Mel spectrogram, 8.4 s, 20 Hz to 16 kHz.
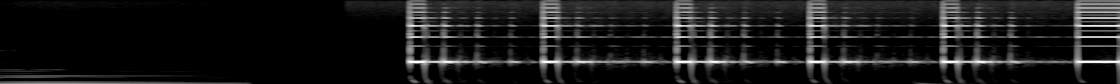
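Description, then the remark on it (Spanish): A brief low tone fades to silence, then the hourly time signal of Spain's COPE radio marking 5 o'clock (4 in the Canary Islands): six sharp, evenly spaced electronic beeps once per second, loud and clear, the final pip held slightly longer. “Dieron las 5, las 4 en Canarias.”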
